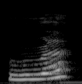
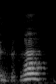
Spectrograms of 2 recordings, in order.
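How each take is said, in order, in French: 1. Le R est doux, sans grattement dans la gorge. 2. Le R gratte au fond de la gorge. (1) "Alors que le R en anglais, re, c'est un peu différent" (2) "En français, on fait R. C'est R, ça, ça gratte là"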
